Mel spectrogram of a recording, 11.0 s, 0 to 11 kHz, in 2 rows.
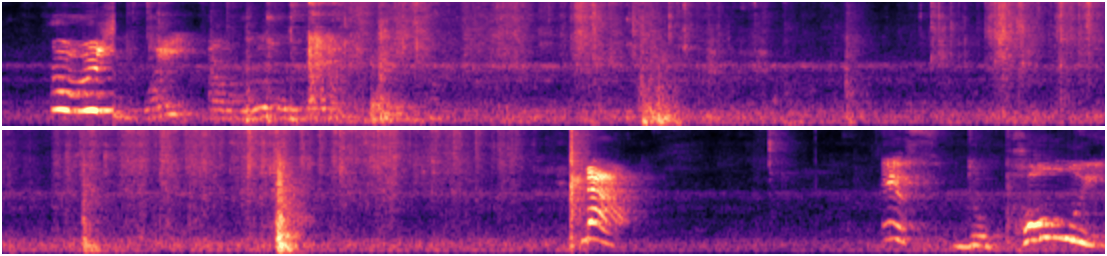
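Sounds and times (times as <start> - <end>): aluminium foil crinkling: 1.0 - 3.9, 4.5 - 8.3.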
